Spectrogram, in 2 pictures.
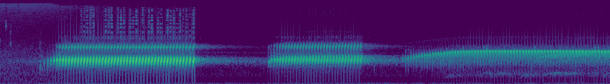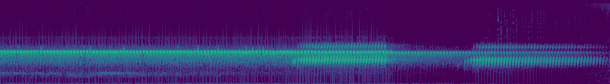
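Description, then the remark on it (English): Loud toad calls recorded at night in springtime at a cemetery in a Tennessee forest, equalized to simulate toad hearing: two short buzzy bursts, then a long steady trill that others overlap, sounding bright and filtered with little low end and no voices. “But let's listen to the same recording after it's been equalized to simulate what the toads hear.”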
